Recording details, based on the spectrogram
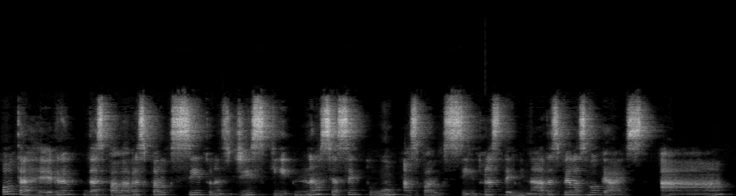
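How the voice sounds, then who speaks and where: A woman with a Brazilian Portuguese accent teaches a children's video lesson in a low voice. She talks slowly and deliberately, laying out each example word on its own. The sound is echoey, as if recorded in a bare room. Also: a bit bright. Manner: slow, deliberate, spells out example words one by one.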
